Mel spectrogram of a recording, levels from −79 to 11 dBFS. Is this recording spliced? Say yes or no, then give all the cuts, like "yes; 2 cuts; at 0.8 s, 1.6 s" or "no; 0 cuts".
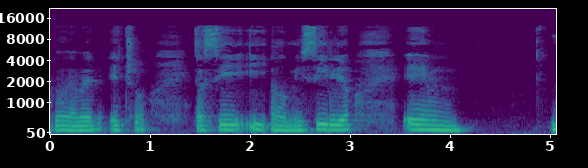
yes; 2 cuts; at 1.4 s, 2.2 s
